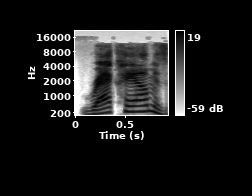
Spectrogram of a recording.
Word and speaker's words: Rackham: When you were a grad student at the University of Michigan, Rackham, am I saying that right? – Yes.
